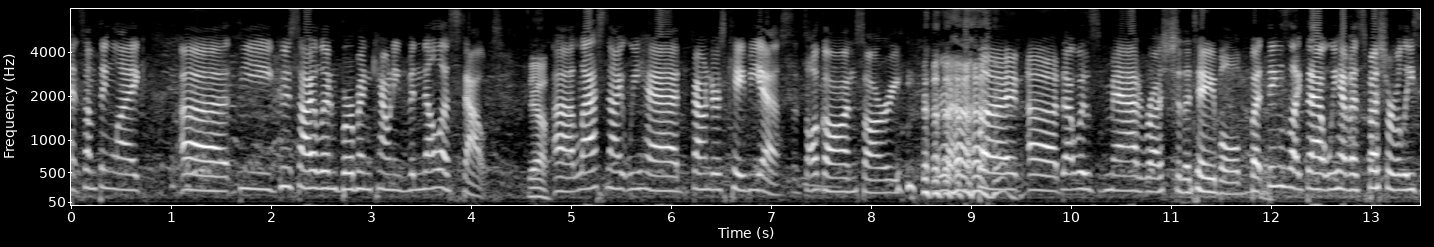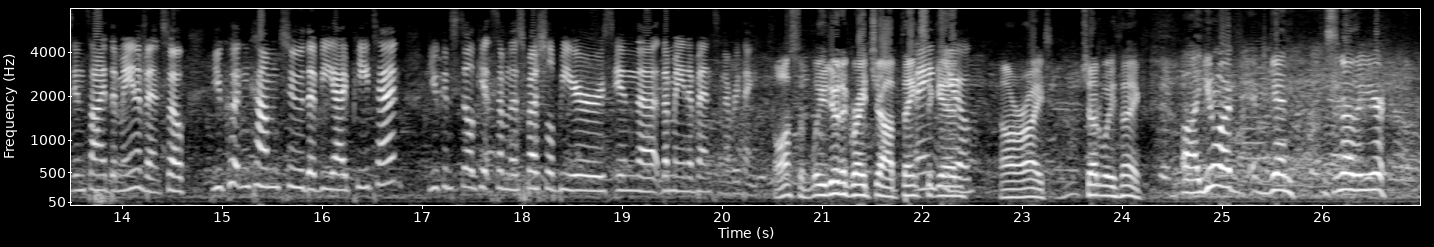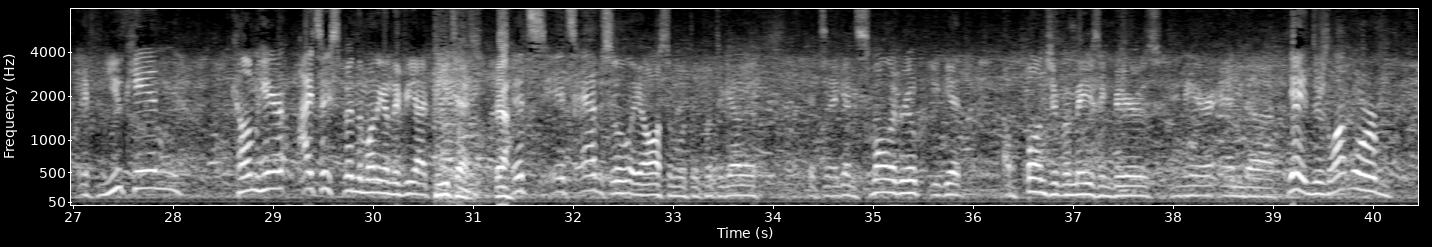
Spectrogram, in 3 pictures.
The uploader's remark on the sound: Clips from the festival VIP tent. Audio fail!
